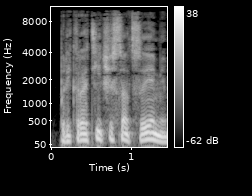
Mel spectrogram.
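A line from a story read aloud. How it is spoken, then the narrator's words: Whisper. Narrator (Russian): прошептала она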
